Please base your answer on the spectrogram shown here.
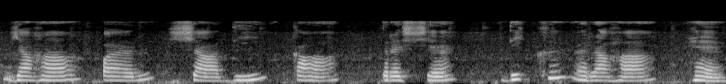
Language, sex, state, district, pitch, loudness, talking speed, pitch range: Hindi, female, Haryana, Jhajjar, 195 Hz, -16 LUFS, 65 wpm, 185-215 Hz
